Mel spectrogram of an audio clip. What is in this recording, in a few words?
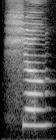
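"sheng", Mandarin pinyin, first tone; pinyindct-open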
